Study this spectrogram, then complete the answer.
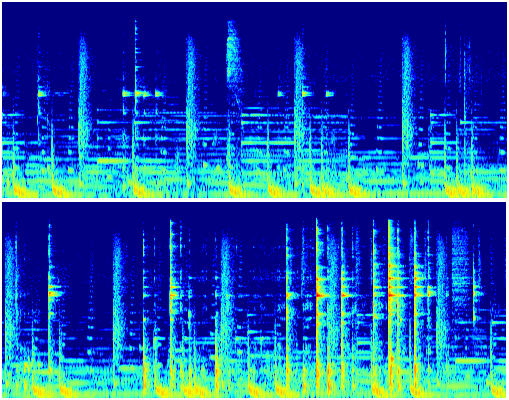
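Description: A spoon stirs baking soda into water in a container, clinking against its sides in steady repeated taps that grow brighter and busier toward the end, close up with no one speaking.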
